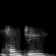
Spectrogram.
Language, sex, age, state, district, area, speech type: Punjabi, female, 18-30, Punjab, Shaheed Bhagat Singh Nagar, urban, conversation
